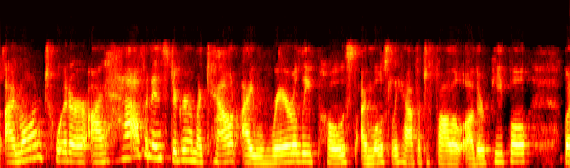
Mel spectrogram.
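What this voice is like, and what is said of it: Sick, congested voice. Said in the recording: “sorry, I have a cold.”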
